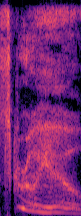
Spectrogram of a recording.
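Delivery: choked-out words, high-pitched and loud. Narrator voices a pinned-down man answering a threat: choking out the words. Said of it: "He chokes out".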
